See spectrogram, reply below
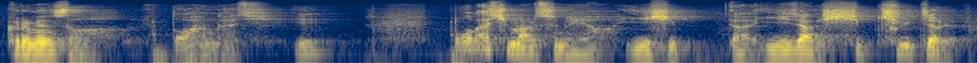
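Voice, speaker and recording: A middle-aged male pastor preaching a sermon in a church, his talk swinging between soft, low musing and loud, shouted bursts. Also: animated, slow pace, gravelly. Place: church sanctuary.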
